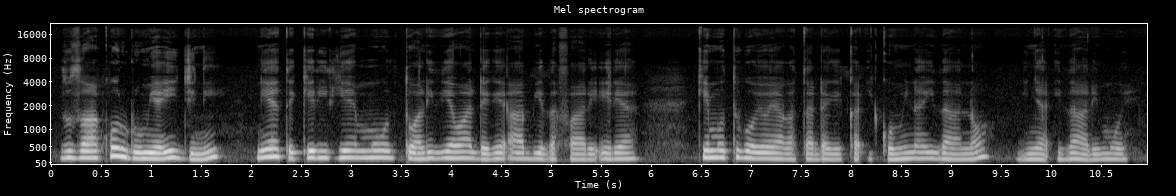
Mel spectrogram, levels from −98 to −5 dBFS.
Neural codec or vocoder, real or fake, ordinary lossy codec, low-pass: none; real; none; 19.8 kHz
